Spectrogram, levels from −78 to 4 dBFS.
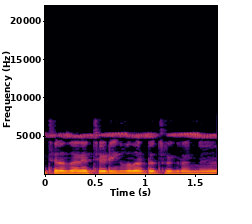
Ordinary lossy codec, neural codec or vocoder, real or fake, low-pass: none; none; real; 7.2 kHz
